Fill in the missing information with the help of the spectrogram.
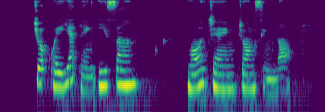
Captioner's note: speaks in foreign language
